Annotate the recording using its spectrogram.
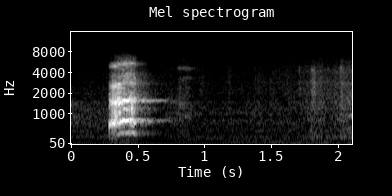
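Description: A single short voiced exclamation, like a brief "ha", a little under half a second in, then quiet room tone.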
